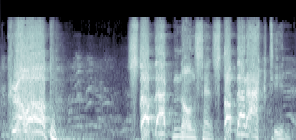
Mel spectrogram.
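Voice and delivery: loud, slow, high shouted preaching; preacher thunders to the congregation, slow and loud; full-force preaching. Acted. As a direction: rebuke then reassure, loud and slow.

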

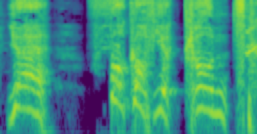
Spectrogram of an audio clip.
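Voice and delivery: slow, high hammed-up heckle; mock English heckler. English dad heckling Booker T, slow mocking insult. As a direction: drag it out like a bloke at the football. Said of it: "this English guy ... went".

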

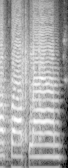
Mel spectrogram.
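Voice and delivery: high-pitched coaxing masseuse voice; massage worker. Retold or imitated. Masseuses luring a passer-by inside, high mimicked voice. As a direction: put on a high, wheedling sales pitch. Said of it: "they're like".

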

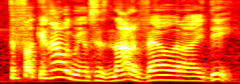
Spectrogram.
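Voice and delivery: high-pitched indignant complaint, retold; mock outrage, voice pushed high; retold argument. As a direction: act out protesting to the seller. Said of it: "as I'm arguing with this lady".

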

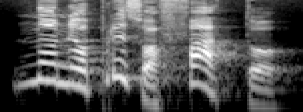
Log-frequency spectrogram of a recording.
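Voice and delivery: high-pitched, huffy retort; indignant storybook Alice; offended. A narrator's reading. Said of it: "replicò Alice con tono offeso".

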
